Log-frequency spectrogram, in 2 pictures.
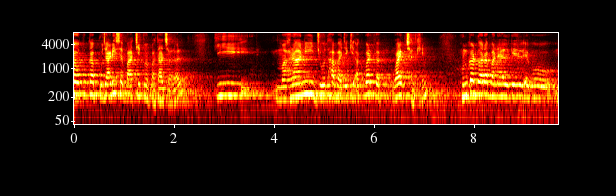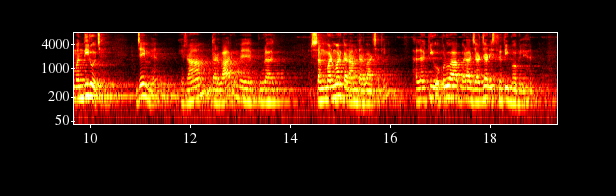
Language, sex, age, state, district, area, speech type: Maithili, male, 18-30, Bihar, Madhubani, rural, spontaneous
